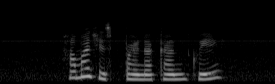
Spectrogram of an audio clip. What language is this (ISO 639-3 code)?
eng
